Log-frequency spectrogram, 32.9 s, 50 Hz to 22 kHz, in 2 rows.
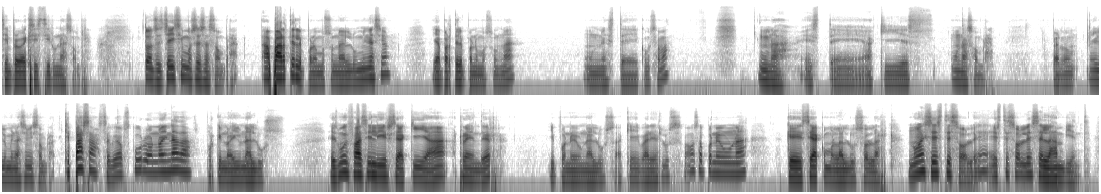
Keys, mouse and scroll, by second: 0.6 alt+right click, 0.7 alt+click, 4.7 click, 6.5 click, 15.1-16.3 alt+right drag, 16.8 alt+click, 17.2 alt+right click, 17.5 click, 19.3 alt+right click, 23.3 click, 24.2-28.5 drag.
